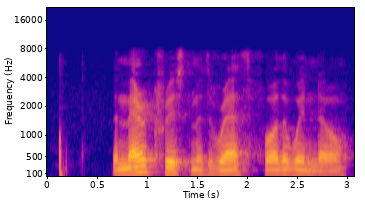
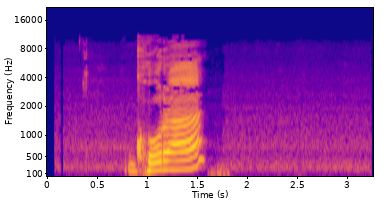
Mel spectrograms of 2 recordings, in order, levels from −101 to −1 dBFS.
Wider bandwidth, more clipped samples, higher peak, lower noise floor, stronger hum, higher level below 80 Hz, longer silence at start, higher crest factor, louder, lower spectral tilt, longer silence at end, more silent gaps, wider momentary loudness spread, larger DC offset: second, 7.8 kHz vs 11 kHz; neither; second, -6 dBFS vs 0 dBFS; first, -64 dBFS vs -49 dBFS; neither; about the same, -60 dBFS vs -60 dBFS; second, 0.1 s vs 0.8 s; about the same, 18 dB vs 20 dB; second, -24 LUFS vs -15 LUFS; first, -8 dB/octave vs -5 dB/octave; second, 0.1 s vs 1.5 s; neither; about the same, 13 LU vs 15 LU; neither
